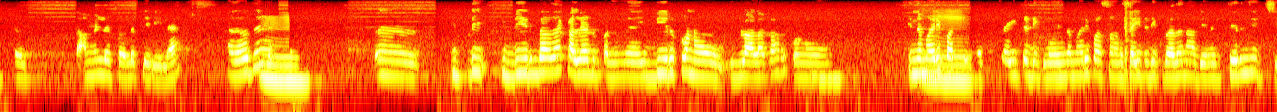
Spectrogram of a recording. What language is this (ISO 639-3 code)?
tam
